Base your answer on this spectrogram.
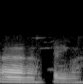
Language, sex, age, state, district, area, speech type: Tamil, male, 45-60, Tamil Nadu, Virudhunagar, rural, conversation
